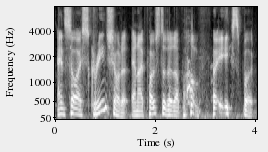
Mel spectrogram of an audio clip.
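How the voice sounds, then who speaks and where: A man's voice: mid-range voice, animated, a little slow, a bit bright. Casting note: young guy, mid-range voice, casual rambly storyteller full of "um"s and "you know"s, faint music under him. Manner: rambling with fillers, laughing as he tells it. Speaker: gaming YouTuber telling a personal story.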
